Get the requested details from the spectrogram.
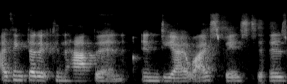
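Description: A woman is speaking. She has an American accent. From Philadelphia suburbs, Pennsylvania. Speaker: event producer. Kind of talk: interview.

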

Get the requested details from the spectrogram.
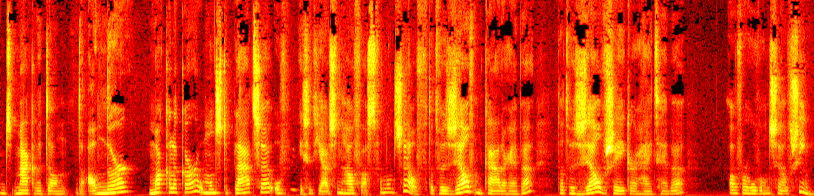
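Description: Somewhat breathy and fairly low in pitch, a woman talks at a fairly slow pace with lively intonation. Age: 40s. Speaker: speech therapist and podcast host. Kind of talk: solo monologue podcast.

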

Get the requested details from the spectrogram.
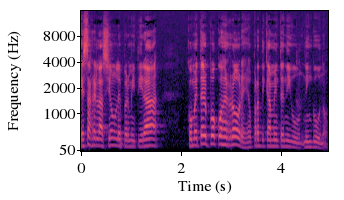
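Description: With a Dominican accent, a man speaks at a fairly high pitch with ordinary pitch variation. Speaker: pastor. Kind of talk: sermon.

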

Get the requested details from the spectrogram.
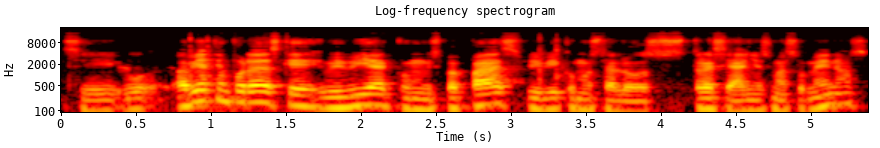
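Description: Lively intonation in a medium-pitched male voice. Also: moderate pace, big swings in loudness. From Ecuador, Imbabura (Ibarra). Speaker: chef. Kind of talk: radio interview. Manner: hesitant, many repetitions.

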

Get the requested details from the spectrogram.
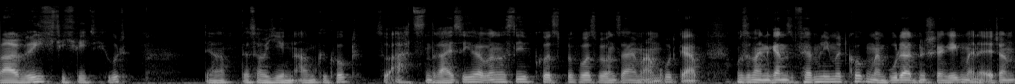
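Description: A man speaks at a very fast pace in a fairly low pitch. His intonation stays fairly even. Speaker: podcast host and dental student. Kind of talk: casual chat.

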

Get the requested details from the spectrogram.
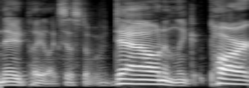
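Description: A man with an unremarkable speaking voice and ordinary pitch variation talks at a moderate pace in a very clean recording with a silent background. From British Columbia, Powell River. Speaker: worship musician. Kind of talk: casual interview chat.

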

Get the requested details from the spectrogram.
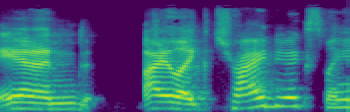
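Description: An unremarkable speaking voice at a moderate pace. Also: woman. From US South, North Carolina. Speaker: social media director, podcast guest. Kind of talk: personal story interview.

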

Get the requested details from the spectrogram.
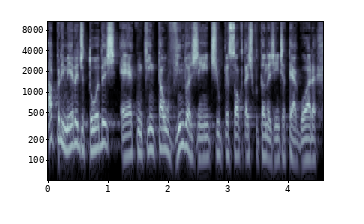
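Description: Pitch swings are very wide as a man of medium pitch speaks on a very clean recording with a silent background. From Brazil, Rio de Janeiro. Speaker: podcast host, venture investor. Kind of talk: casual interview.

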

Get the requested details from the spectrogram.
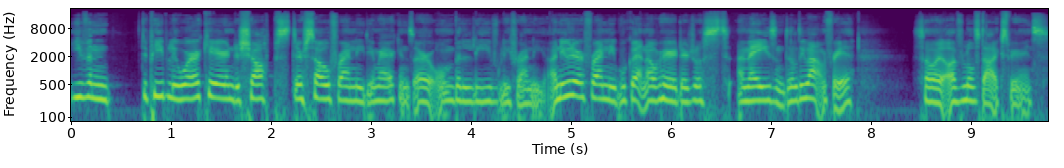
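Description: Speaking very fast in an Irish accent, a woman keeps a fairly high pitch, very even loudness and fairly even intonation. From Ireland, County Wicklow. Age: 20s. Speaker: army officer and soccer player. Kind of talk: casual interview.

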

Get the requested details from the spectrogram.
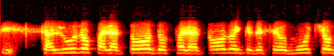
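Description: A woman speaks at a high pitch with monotone, flat intonation. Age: old. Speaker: elderly church member. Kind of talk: casual chat. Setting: phone call.

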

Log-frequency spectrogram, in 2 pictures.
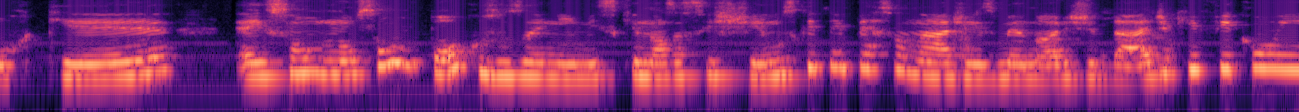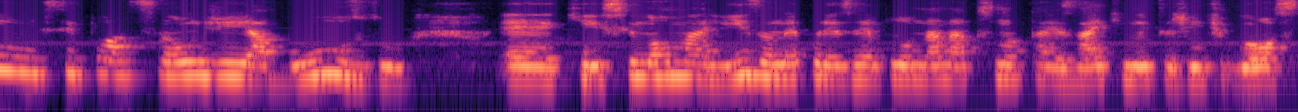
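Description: Woman with lively intonation and very even loudness, over noticeable background noise. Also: medium pitch for a woman, moderate pace. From Brazil, Brasília. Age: 20s. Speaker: cosplayer and language teacher. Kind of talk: casual chat.

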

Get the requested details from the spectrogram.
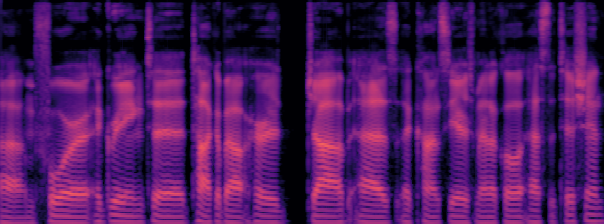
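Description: A man's very deep, low voice, flat and monotone, at a very slow pace over a quiet background. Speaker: podcast host. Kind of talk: casual solo monologue giving thanks.

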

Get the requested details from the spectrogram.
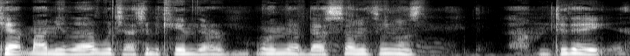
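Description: The man's voice has some breathiness to it. It sits at a medium pitch. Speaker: podcast host. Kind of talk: solo history podcast narration. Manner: halting, many fillers.

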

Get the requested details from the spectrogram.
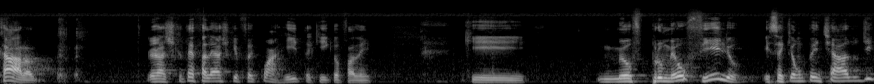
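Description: Animated and fairly high-pitched, a man speaks at a moderate pace with very wide pitch swings and long, frequent pauses. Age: 30s. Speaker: podcast host and pastor. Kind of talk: casual chat.

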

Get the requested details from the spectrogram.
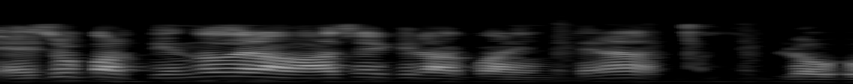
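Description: An unremarkable speaking voice, this man's moves along at a fairly quick pace with ordinary pitch variation. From Seville, Andalusia, Spain. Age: 20s. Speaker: streamer. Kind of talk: casual interview.

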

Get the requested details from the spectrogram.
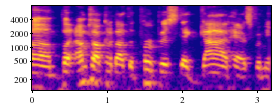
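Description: Delivered at a moderate pace, an ordinary speaking voice carries fairly even intonation. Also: man. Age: 40s. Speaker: pastor. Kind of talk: sermon.

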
